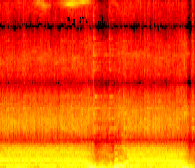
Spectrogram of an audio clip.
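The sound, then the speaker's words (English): An audience shouts prayers aloud together, a dense, continuous roar of many voices, with individual cries rising and falling throughout. “Lift up your voice and pray whilst you are shouting.”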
